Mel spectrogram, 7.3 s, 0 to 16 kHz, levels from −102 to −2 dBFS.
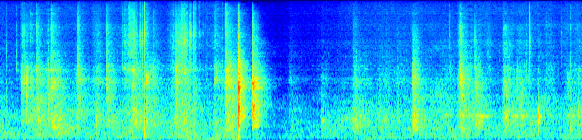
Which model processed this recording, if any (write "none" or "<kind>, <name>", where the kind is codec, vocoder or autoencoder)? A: codec, SNAC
